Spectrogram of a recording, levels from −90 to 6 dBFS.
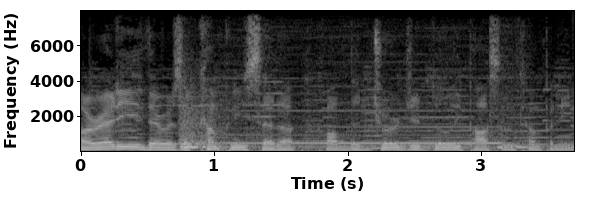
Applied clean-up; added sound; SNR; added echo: none; Mechanisms; 7 dB; none.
